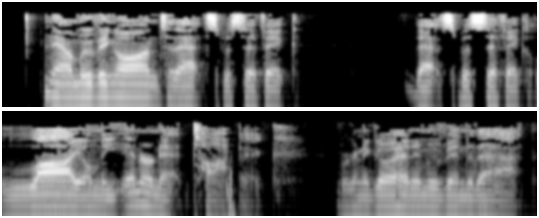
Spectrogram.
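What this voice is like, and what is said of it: Hoarse voice. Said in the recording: “my voice is getting hoarse”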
